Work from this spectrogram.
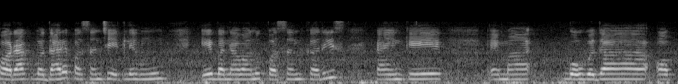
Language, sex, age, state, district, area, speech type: Gujarati, female, 30-45, Gujarat, Ahmedabad, urban, spontaneous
